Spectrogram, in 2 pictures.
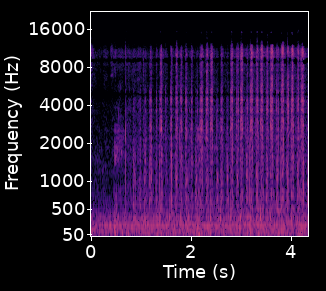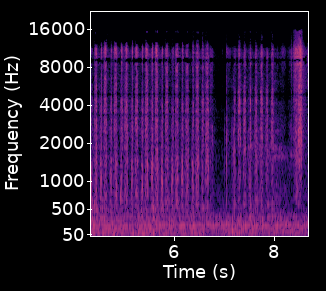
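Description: Scratch-off lottery ticket being scraped with a round scraper: quick, even rubbing strokes, several a second, starting about half a second in, with a brief pause near the end before the scraping resumes.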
